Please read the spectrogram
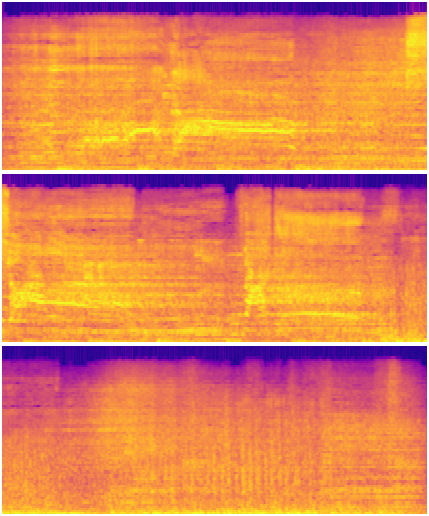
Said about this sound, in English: We see these shots from the land of Mordor the fortress known as Barad-dûr. Mm-hmm. And we hear someone being tortured within the fortress walls. Mm, uh, mm. We hear two words screamed into the darkness.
